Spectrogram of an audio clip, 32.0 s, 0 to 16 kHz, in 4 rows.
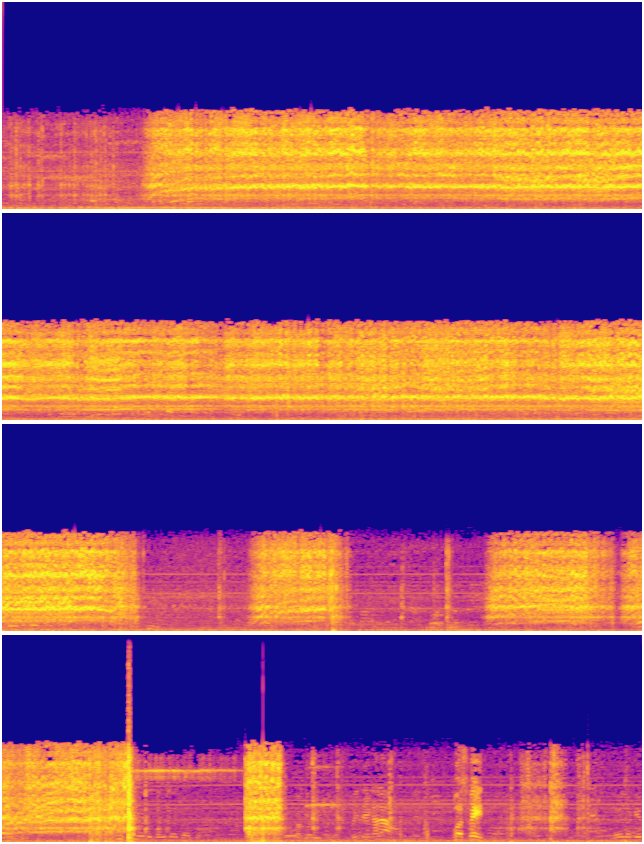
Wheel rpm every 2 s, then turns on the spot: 20, 200, 230, 220, 220, 230, 220, 220, 170, 50, 50, 120, 160, 60, 0, 10.
20-22 30-32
